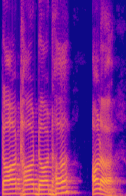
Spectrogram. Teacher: ड और ढ आपके मूर्धन्य वर्ण हैं, इनका उच्चारण मूर्धा से होता है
